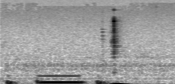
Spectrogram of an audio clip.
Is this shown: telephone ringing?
yes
